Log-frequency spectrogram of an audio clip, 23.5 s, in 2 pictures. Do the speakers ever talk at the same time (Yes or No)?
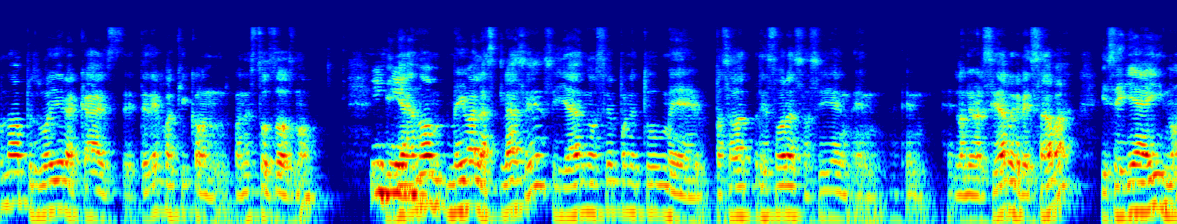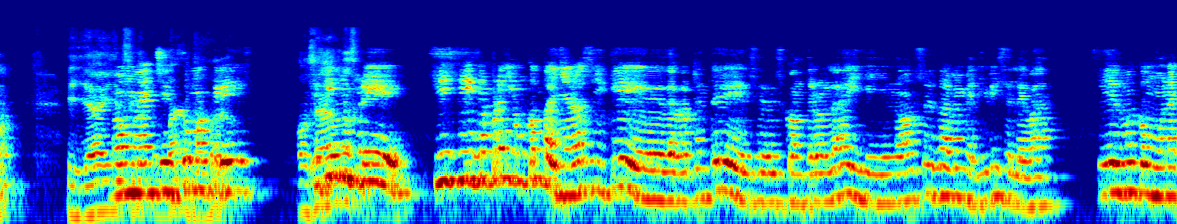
Yes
